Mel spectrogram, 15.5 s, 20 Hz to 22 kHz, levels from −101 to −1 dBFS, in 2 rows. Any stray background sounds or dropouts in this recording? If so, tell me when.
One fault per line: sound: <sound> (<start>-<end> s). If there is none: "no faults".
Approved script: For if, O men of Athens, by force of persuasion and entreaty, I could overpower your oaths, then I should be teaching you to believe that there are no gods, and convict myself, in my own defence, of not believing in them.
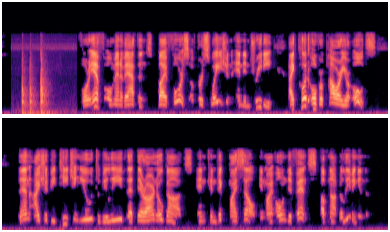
sound: thud (0.4-1.2 s)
